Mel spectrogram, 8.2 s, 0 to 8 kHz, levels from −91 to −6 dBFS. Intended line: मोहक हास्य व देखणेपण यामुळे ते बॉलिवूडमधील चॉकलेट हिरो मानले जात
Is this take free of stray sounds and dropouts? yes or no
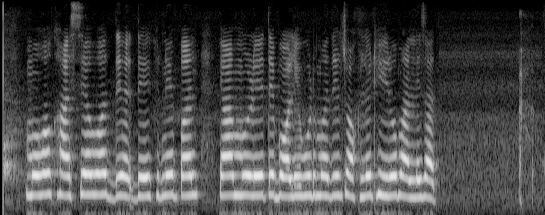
no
